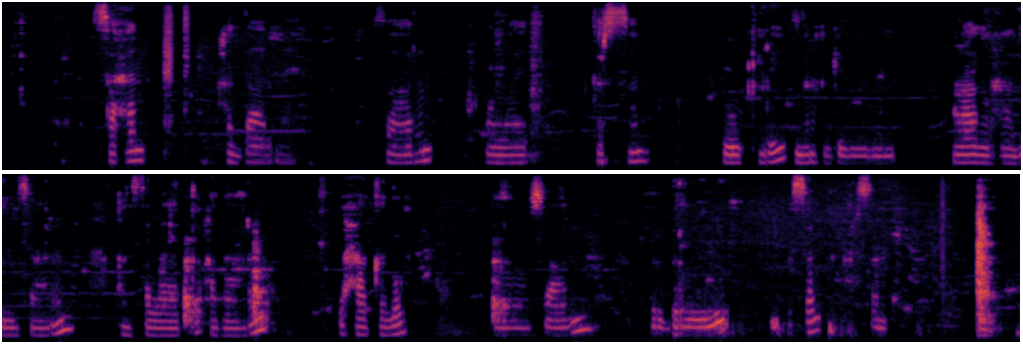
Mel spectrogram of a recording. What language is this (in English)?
Somali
